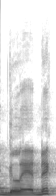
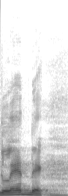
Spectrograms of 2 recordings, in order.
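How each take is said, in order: First: A vowel separates the g and the l. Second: The g and the l run together. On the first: The speaker calls it right. "yang benar adalah" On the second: The speaker calls it wrong.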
